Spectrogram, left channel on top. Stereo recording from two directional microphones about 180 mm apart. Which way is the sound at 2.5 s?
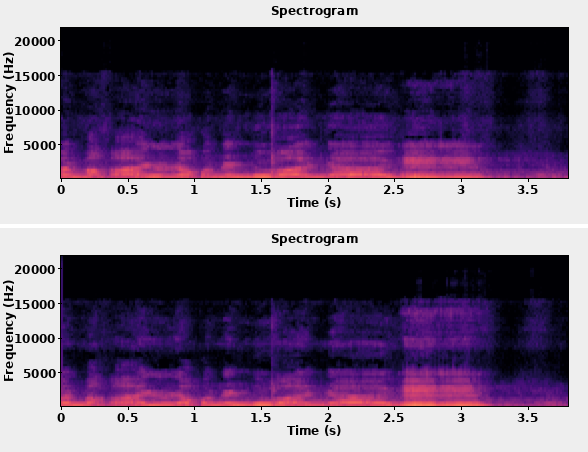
65° right (ahead or behind).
